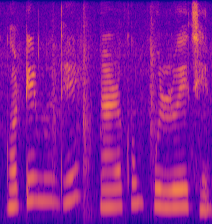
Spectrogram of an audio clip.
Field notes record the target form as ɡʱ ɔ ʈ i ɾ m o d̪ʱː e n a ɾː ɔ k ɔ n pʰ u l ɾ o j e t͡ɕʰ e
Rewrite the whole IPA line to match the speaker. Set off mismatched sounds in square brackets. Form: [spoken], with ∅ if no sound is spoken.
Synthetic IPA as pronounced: ɡʱ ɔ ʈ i ɾ m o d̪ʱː e n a [ɾ] ɔ k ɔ [m] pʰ u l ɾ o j e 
